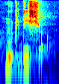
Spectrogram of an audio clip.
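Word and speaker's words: Muqdisho: Mogadishu, precis, uttalas på somaliska Mogadishu. jag ber om ursäkt för det uttalet, men kallas också av somalierna för hamar.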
